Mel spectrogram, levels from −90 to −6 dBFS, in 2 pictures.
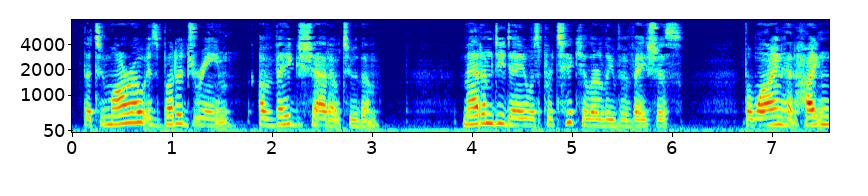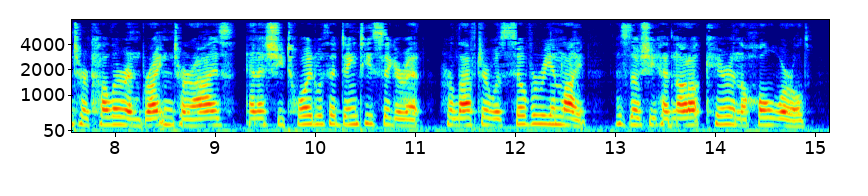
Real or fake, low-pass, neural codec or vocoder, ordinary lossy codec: real; 7.2 kHz; none; MP3, 32 kbps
